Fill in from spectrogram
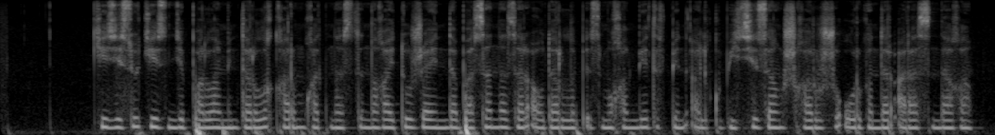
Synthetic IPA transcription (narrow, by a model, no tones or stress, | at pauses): kʲʰe̞zd̪e̞sukʲʰe̞zɪnd̪e̞pʰarlˠamʲe̞nt̪aɾlˠəqʰːɑɾəmqʰɑt̪ənɑst̪ənəʁɑjt̪uʒɑjənd̪ɑbɑsɑnɑzɑɾʔɑ̰wd̪ɑɾəlˠəpɪzmʊχɑmbe̞t̪o̞fpe̞næ̰lkʲʰɵbisizɑɴʃəʁɑɾuʃəʔo̞rɡand̪ɑɾɑ̰ɾɑsənd̪ɑʁə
